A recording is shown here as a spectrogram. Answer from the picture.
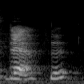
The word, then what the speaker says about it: depth: Yes, depth. – Happy. I know she's saying death. She said in death. In death. – Yes, D-E-P-T-H. – You're supposed to pronounce the P, but you know, I'm not here to teach anybody.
